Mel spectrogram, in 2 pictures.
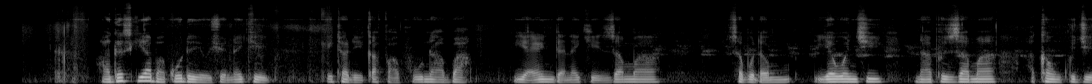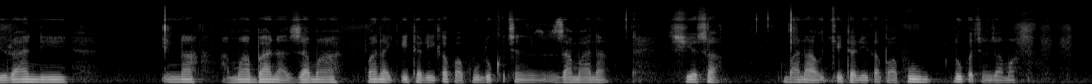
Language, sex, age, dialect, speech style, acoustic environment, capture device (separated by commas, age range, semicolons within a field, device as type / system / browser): Hausa, male, 18-24, Nigeria - Katsina, relaxed; happy; excited; focused, silence, mobile / Linux / Chrome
